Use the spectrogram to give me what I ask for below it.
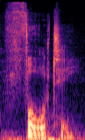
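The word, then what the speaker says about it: forty: get confused have problems with defining 14 and 40 okay it's Dum d d dum dum D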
